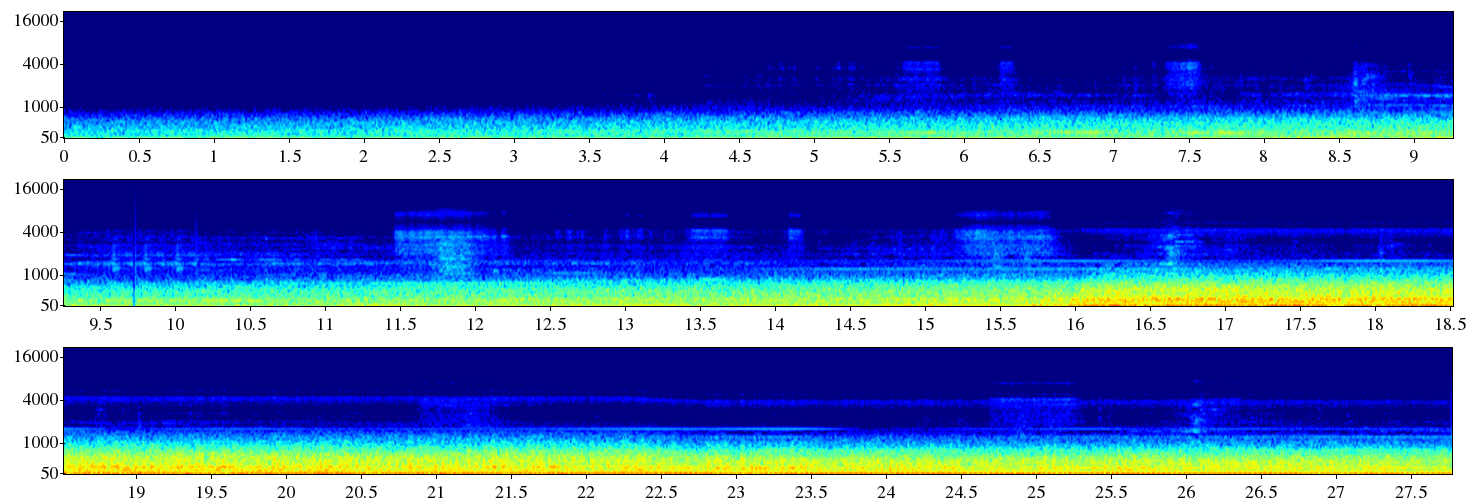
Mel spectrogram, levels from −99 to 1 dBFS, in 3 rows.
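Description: From 0 to 2.0 s the adaptive stream starts at a low bitrate: the sound is dull and smeared, with nothing above 1.5 kHz, so the spectrogram is dark overhead until the content abruptly fills in. That fits a step from roughly 24 to 128 kbit/s MP3. At 9.72 to 10.14 s the CD sticks on one turn, and a 0.21 s slice plays twice with a brief mute at each jump. The waveform shows identical repeated blocks split by tiny flat gaps.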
